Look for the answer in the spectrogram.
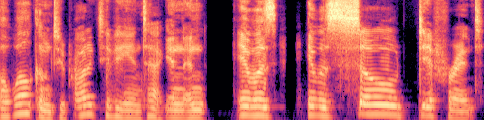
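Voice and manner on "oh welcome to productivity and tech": polished public radio host announcer delivery. Recalling speaking close to the mic for an intro: NPR voice. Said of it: "I even put on my best N P R voice".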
